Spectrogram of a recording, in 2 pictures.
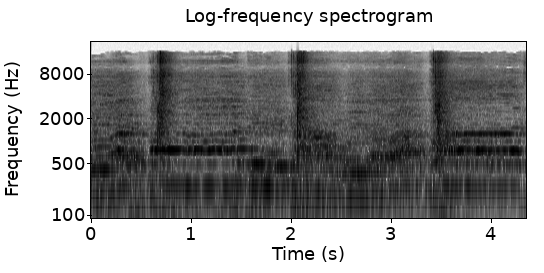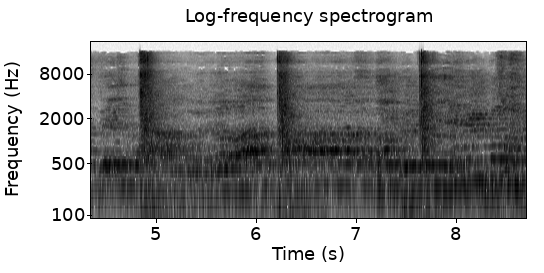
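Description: Men's voices chanting a nauha refrain together in unison. Six sharp unison chest-beats of matam, hands striking bare chests, fall at an even pace about every one and a half seconds.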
